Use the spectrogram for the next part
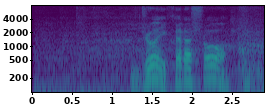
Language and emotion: Russian, positive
